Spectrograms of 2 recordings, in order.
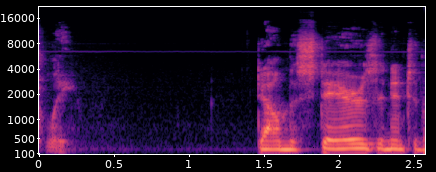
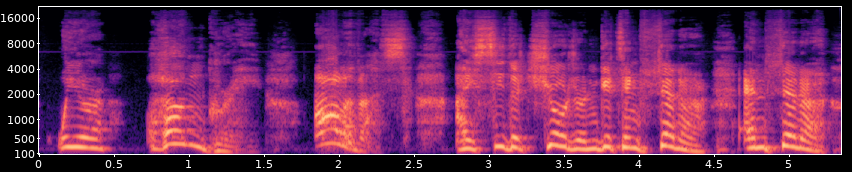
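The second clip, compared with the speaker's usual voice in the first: fierce reproach; 13 semitones higher, 7 dB louder than usual. Acted. Missus Frank shaming Van Dan for starving the children, fierce reproach. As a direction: shame him for starving the children.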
